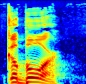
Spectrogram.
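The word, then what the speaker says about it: gibor (גיבור): Because here it's an, I think I'm going to pronounce it right in the Hebrew. The word mighty here in the Hebrew is a gibor. That's it. That's what he says, gibor.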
